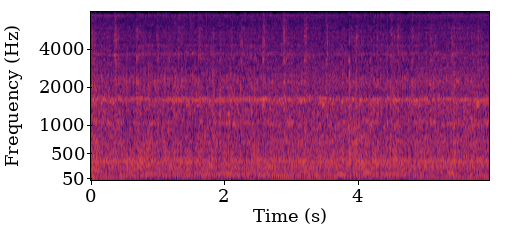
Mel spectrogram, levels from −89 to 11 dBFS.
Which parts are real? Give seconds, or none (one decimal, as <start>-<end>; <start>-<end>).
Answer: 0.0-0.5; 2.7-3.7; 4.9-6.0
